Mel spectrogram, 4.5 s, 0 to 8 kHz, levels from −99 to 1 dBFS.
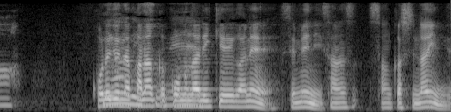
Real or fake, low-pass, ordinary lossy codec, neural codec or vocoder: real; 7.2 kHz; AAC, 48 kbps; none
